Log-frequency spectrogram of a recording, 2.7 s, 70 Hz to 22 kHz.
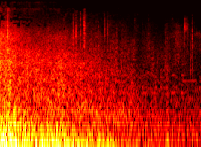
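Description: Prussian artillery on a hill fires in a 3v3 battle in the video game Napoleonic Total War 3, a deep booming roll of distant cannon fire that rumbles and slowly fades.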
